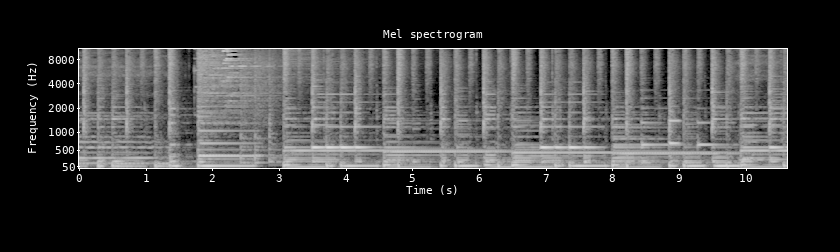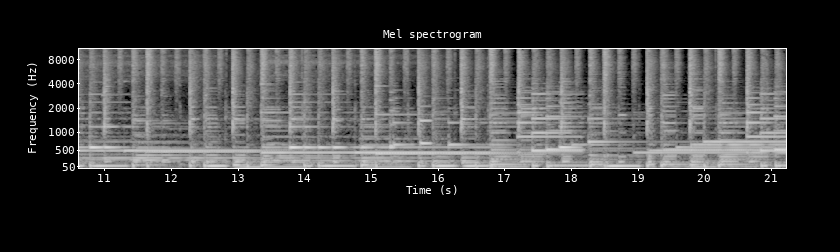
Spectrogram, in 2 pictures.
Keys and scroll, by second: 0.1 ctrl+d, 4.5 ctrl+x, 5.1 Delete, 5.4 ctrl+v, 8.0 Tab, 10.6 ctrl+z, 17.3 typing.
